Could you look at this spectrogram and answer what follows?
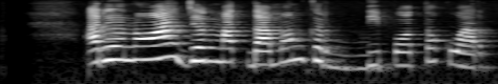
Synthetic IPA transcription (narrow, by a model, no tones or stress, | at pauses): ʔaɾilnoahd͡ʒɨŋmat̪̚damɔnkɨrdipɔt̪ɔkuwart̪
